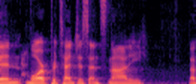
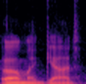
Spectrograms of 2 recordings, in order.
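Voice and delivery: low, slow, quiet disdain; disdainful reaction; 7 semitones lower, 8 dB quieter, much slower than usual. Retold or imitated. Host watching Jersey Shore, low disgusted disbelief. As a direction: mutter it slowly, looking down on them. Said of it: "looking at those guys like".

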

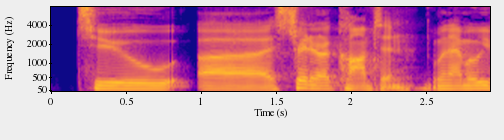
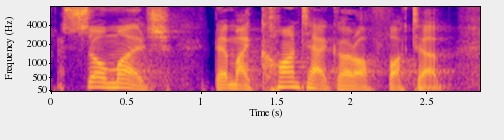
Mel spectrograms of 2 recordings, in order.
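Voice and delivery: ordinary talk

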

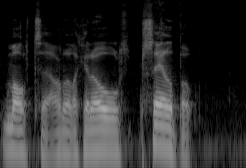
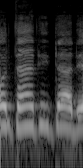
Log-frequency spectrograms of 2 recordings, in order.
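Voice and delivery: mock crying child; 13 semitones higher than usual. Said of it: "the kid's crying".

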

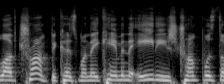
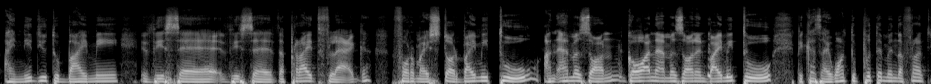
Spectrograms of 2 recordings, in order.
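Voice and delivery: put-on Greek accent; 5 semitones lower than usual. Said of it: "he's like".

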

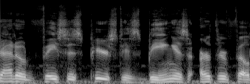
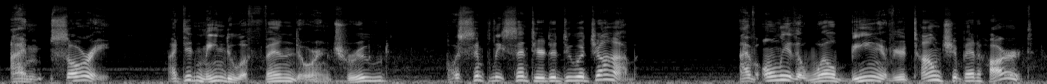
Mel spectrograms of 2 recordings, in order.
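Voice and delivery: higher, pleading and anxious; 8 semitones higher than usual. A narrator's reading. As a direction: beg to be believed. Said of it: "Arthur pleaded".

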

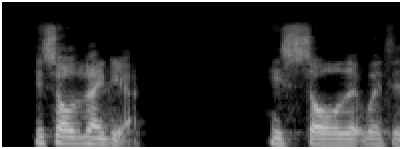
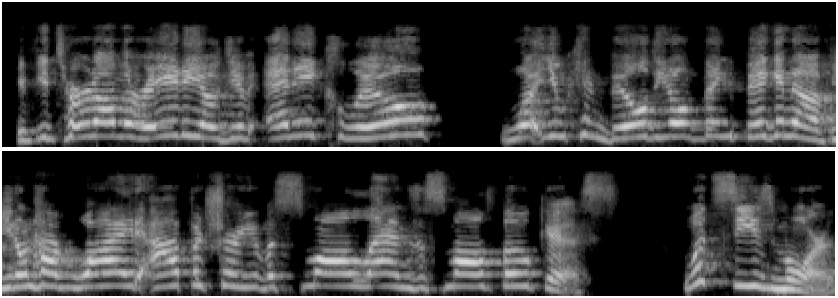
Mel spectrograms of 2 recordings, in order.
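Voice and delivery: high, insistent, urging the listeners; impassioned exhortation; 10 semitones higher, 3 dB louder than usual. Real, not acted. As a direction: drive each point home at high pitch.

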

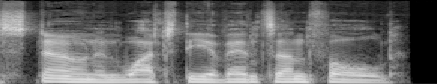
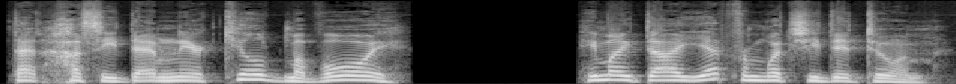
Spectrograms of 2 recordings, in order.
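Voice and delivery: furious, pitched higher; shaking with anger; 7 semitones higher than usual. Acted. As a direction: spit out the accusation in anger. Angry villager accuses the girl.

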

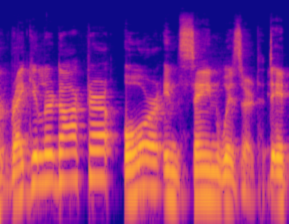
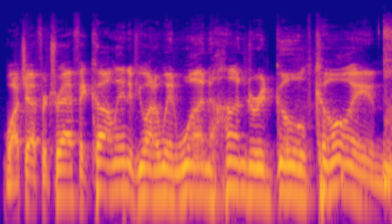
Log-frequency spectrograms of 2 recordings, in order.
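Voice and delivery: radio DJ voice; 3 semitones higher than usual. Pretend. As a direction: sell it like a radio promo. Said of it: "Sound like a radio D J".

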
